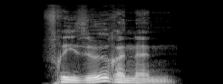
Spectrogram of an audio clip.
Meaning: plural of Frisörin
- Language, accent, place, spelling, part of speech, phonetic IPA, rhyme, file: German, Germany, Berlin, Frisörinnen, noun, [fʁiˈzøːʁɪnən], -øːʁɪnən, De-Frisörinnen.ogg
